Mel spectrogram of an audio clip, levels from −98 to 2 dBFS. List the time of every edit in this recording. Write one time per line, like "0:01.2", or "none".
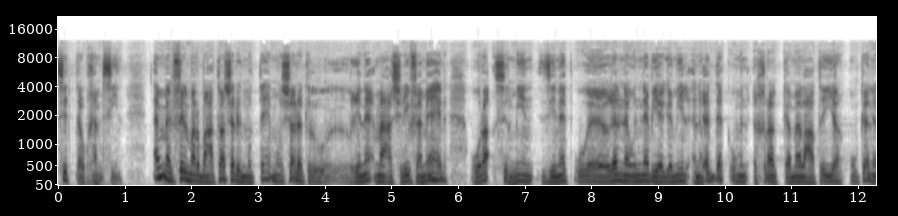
0:06.7
0:07.7
0:09.6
